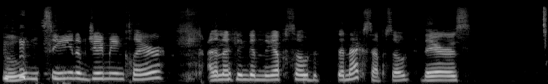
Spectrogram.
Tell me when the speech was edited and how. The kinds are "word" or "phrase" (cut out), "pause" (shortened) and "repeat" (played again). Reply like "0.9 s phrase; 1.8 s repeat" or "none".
4.2 s pause

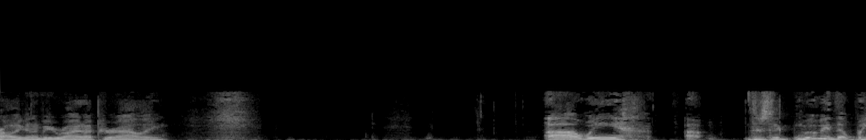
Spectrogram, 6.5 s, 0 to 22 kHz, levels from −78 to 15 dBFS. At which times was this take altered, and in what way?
none

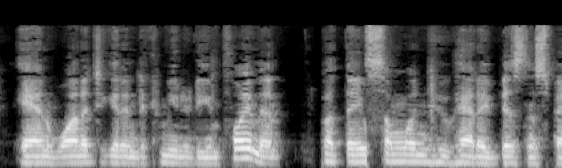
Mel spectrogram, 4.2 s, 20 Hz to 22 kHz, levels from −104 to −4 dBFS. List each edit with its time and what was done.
2.7 s word

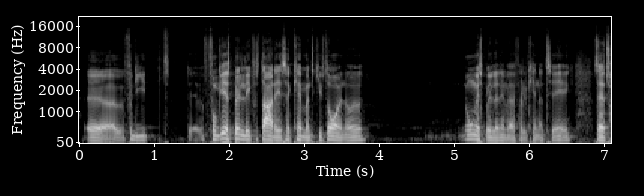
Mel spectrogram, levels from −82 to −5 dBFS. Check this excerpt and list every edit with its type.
none

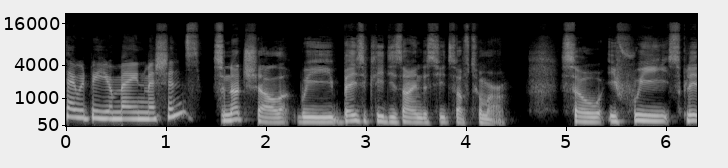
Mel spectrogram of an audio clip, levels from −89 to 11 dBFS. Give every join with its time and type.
1.5 s word

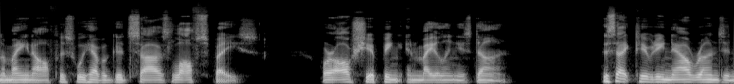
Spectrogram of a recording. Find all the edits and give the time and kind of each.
none

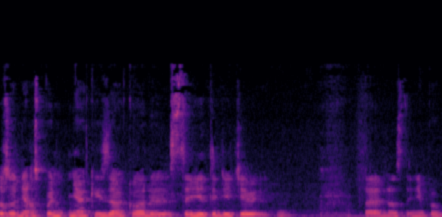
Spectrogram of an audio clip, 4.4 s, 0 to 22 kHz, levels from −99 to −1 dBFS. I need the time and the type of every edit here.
3.5 s word

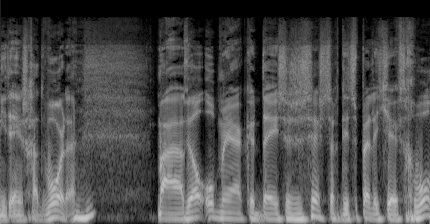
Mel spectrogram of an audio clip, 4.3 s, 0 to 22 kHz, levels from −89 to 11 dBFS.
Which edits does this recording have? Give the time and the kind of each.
1.8 s phrase; 2.6 s word

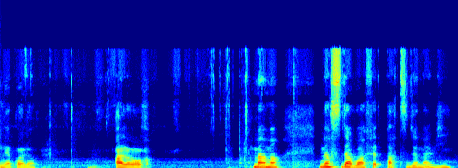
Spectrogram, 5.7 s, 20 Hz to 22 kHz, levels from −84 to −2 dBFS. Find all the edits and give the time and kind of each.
3.9 s pause

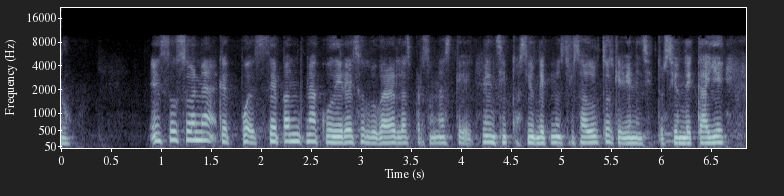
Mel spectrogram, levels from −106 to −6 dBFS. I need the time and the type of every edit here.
1.6 s word; 2.4 s word; 4.2 s word; 4.9 s word; 5.5 s word

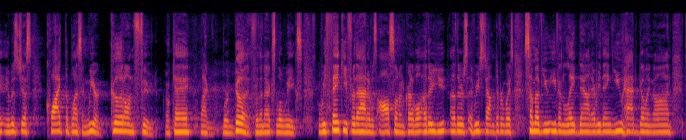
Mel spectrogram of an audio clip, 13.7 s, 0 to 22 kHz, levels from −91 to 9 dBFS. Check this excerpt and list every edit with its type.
5.5 s word; 9.5 s word

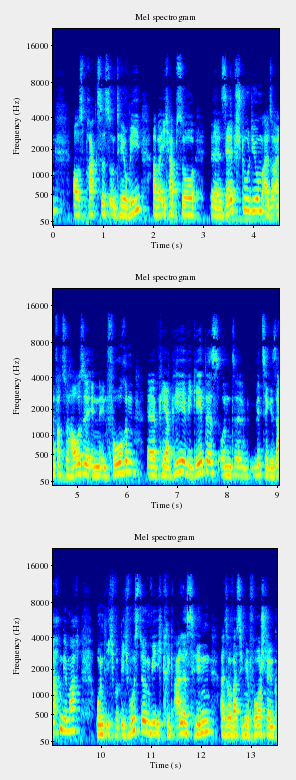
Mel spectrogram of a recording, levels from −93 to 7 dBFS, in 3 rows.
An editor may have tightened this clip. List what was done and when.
none

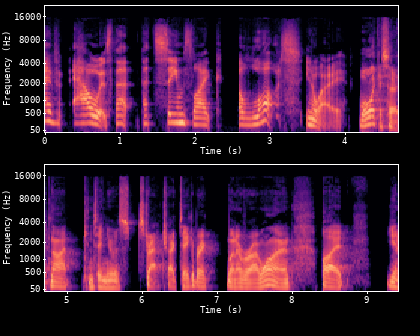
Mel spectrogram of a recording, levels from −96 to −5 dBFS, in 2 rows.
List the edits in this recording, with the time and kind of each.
2.5 s pause; 4.1 s pause; 4.7 s word; 5.2 s word; 6.4 s word

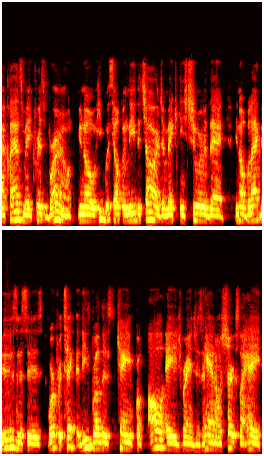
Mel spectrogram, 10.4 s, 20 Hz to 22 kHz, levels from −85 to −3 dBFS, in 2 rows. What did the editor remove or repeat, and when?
1.5 s pause; 5.1 s word; 6.1 s pause; 9.2 s word

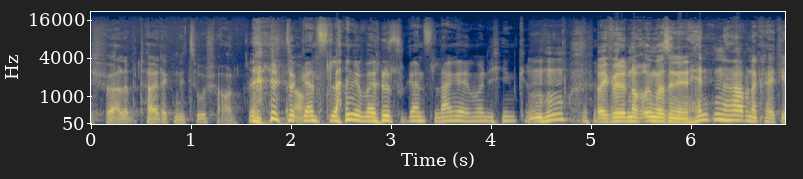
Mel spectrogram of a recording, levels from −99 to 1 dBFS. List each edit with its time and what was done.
1.9 s word

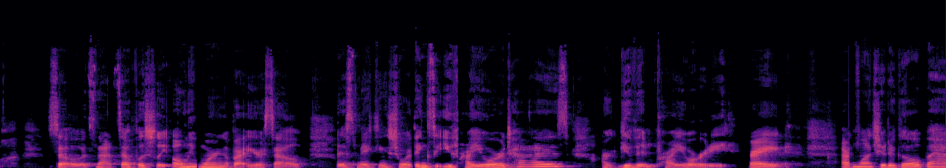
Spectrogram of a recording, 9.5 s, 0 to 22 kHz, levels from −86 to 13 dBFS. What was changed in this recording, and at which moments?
2.0 s word; 3.4 s word; 4.1 s word; 4.6 s word; 7.4 s pause; 8.5 s word

